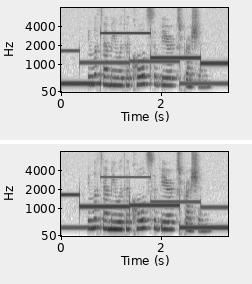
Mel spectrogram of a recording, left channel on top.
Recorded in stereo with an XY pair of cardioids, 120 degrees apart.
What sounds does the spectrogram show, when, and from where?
0.5 s a woman speaking: 40° right, 3 m; by 3.0 s 70° right, 2.5 m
